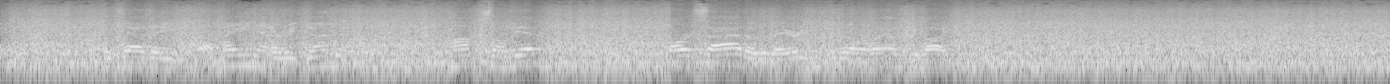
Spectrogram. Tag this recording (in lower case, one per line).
inside a large room or hall
speech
